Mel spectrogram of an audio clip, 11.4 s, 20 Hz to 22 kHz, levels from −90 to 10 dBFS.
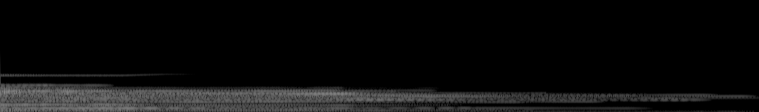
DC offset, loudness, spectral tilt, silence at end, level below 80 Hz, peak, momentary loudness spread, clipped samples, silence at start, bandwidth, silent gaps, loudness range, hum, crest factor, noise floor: under 0.1%; -46 LUFS; -2 dB/octave; 0.25 s; -66 dBFS; -28 dBFS; 22 LU; under 0.1%; 0 s; 1.6 kHz; none; 19 LU; none; 18 dB; -69 dBFS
